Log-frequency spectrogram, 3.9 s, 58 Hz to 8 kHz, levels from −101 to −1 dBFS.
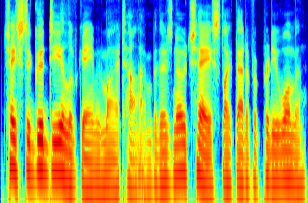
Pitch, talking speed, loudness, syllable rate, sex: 100 Hz, 310 wpm, -19 LUFS, 6.8 syllables/s, male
